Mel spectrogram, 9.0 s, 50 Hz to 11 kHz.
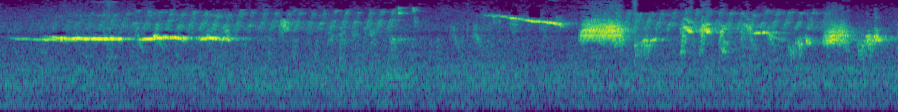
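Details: Harris's sparrows singing on April 10, 2023: long, clear, high whistles held on one pitch, mixed with short chips and twitters over a steady rushing background noise.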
